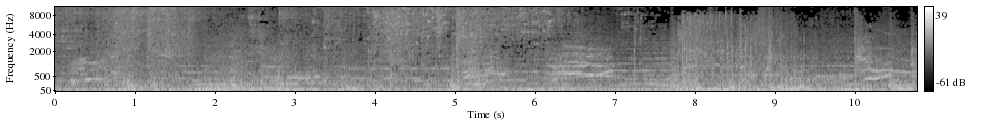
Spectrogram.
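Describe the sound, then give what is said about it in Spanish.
Glass shatters as a dragon bursts through a bank's glass dome: a dense, loud, continuous barrage of breaking and crashing debris. “Escupe una bocanada de fuego, se pone en pie y sale por la cúpula de vidrio del banco.”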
